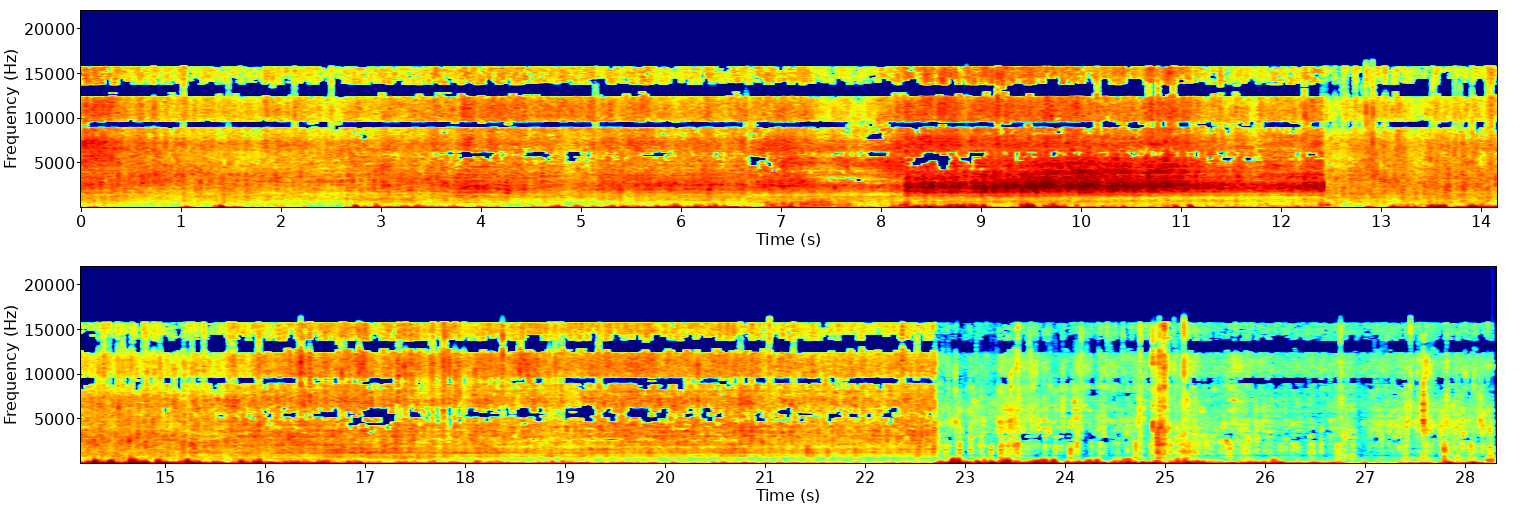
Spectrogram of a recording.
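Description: A burger patty sizzling in hot oil in a frying pan set on wood embers: a steady frying hiss, loudest for about four seconds a third of the way in and then cutting off abruptly.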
